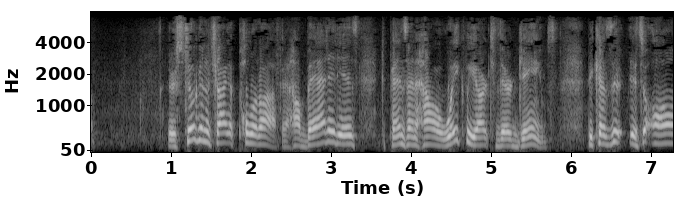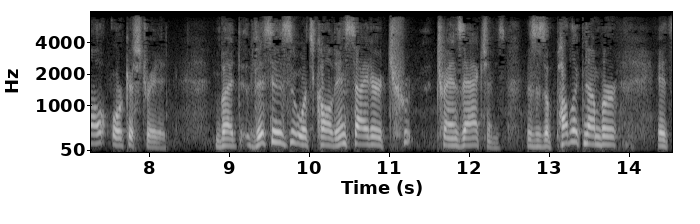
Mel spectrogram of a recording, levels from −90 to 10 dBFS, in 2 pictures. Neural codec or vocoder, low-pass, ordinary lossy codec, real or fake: codec, 16 kHz, 8 kbps, FunCodec, trained on Chinese and English, 25 frames a second; 7.2 kHz; MP3, 32 kbps; fake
